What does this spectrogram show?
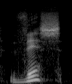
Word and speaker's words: this: And to pronounce the TH properly, you have to stick out your tongue. Hay que sacar la lengua. This. No es this. If your tongue stays in your mouth and touches the roof of your mouth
